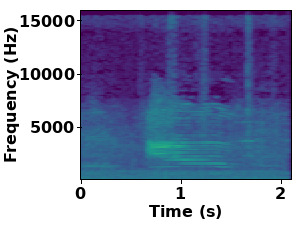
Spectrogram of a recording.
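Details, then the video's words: Street-living mother cat, living outdoors with other mother cats and kittens, meowing after smelling food; one loud, strained, drawn-out meow lasting over a second, with a woman speaking Turkish and steady background noise. "Anne Kedi Yemek kokusunu Alınca Sevdirmedi"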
